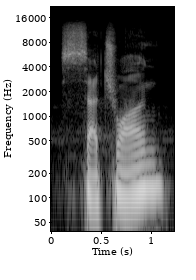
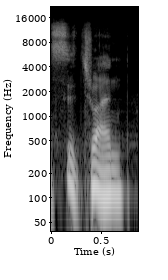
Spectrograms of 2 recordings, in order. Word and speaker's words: Sichuan: I remember how to say this with with an American accent. Szechuan? Szechuan? Does that sound right? Szechuan? Whatever that. It's the place with 4 rivers, which is why it's called Sichuan. To me, it's hard for me to pronounce it the American way.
